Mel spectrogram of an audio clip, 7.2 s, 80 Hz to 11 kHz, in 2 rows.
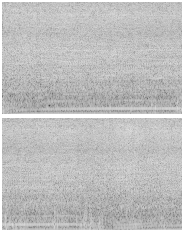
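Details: Willys F-134 F-head fresh rebuild on engine stand during break-in, oil pressure 40–45 psi, water 165°F; steady even drone with slight speed change, no knocks or misses; normal running.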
